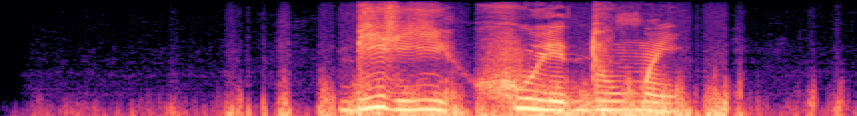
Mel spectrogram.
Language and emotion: Russian, angry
